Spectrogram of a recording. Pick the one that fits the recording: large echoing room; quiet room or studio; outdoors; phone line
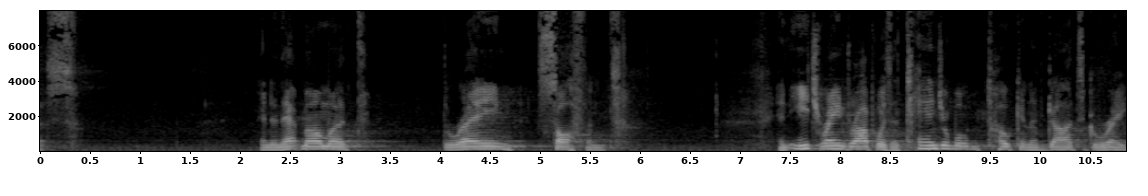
large echoing room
